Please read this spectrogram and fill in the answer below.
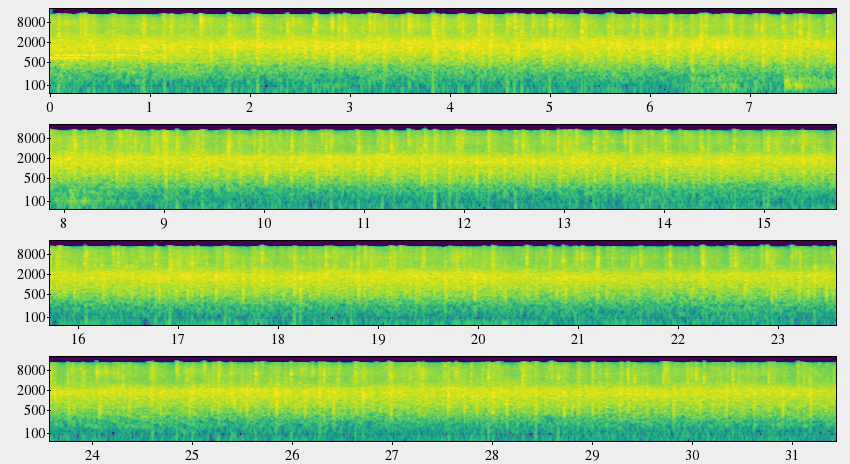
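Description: Audience applauding steadily, a dense crowd of hand claps that goes on without a break.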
